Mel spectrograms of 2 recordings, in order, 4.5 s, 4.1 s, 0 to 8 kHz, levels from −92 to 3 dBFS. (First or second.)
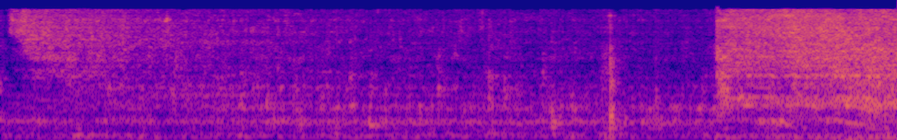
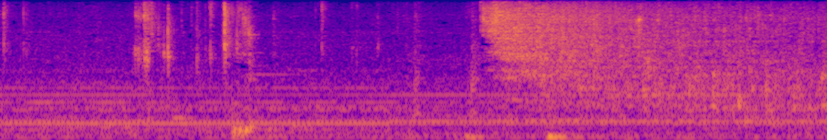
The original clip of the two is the second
